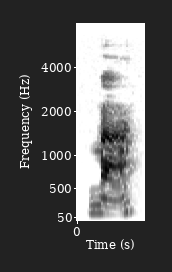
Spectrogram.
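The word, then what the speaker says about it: 吗: Okay, so this is pronounced ma.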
